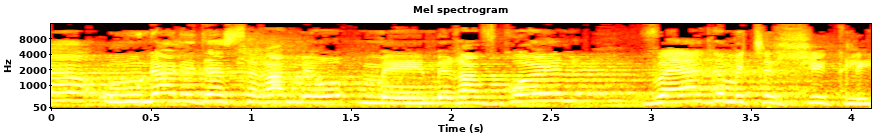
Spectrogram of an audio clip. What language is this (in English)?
Hebrew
